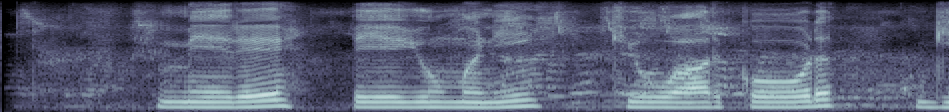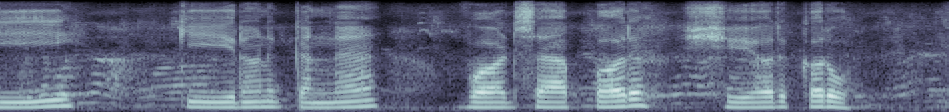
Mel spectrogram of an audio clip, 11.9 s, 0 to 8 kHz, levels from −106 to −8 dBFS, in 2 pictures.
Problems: constant background noise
